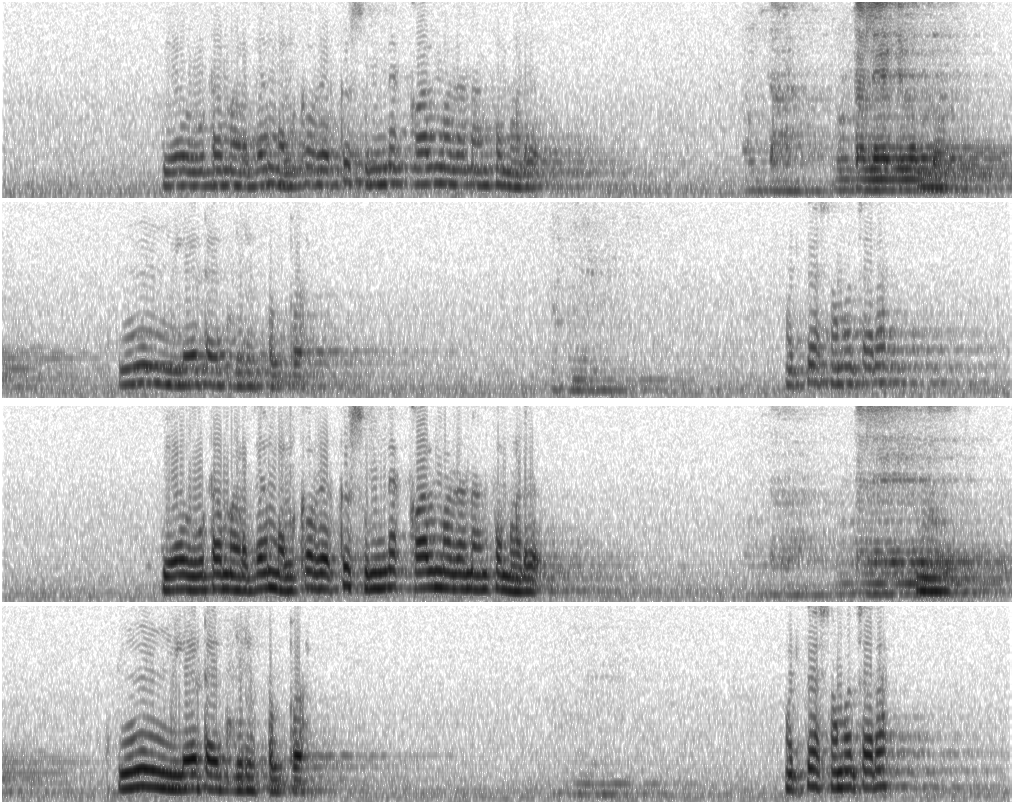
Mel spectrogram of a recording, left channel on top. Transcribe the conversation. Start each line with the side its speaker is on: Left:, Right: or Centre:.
Right: ಇವಾಗ ಊಟ ಮಾಡಿ ಮಲ್ಕೋ ಕೋಬೇಕು ಸುಮ್ಮನೆ ಕಾಲ್ ಮಾಡೋಣ ಅಂತ ಮಾಡ್ದೆ
Left: ಹೌದಾ ಊಟ ಲೇಟ್ ಇವತ್ತು.
Right: ಹ್ಮ್ ಹ್ಮ್ ಲೇಟ್ ಆಯ್ತು ಗುರು ಸ್ವಲ್ಪ
Left: <inaudible>
Right: ಮತ್ತೆ ಸಮಾಚಾರ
